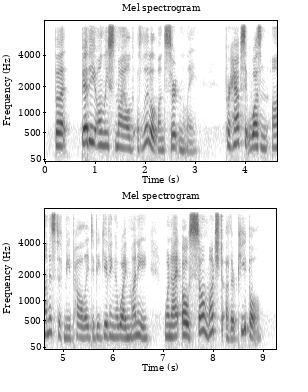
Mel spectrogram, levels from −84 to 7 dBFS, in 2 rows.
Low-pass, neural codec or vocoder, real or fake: 7.2 kHz; codec, 16 kHz, 0.8 kbps, ZipCodec; fake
